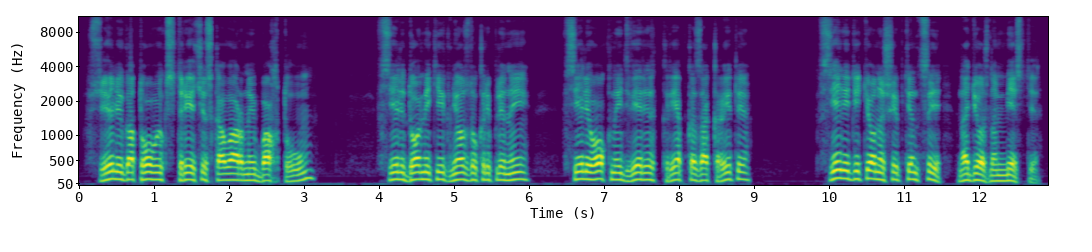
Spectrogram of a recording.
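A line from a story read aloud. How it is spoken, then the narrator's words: Loud question. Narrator (Russian): Председатель Совета, благородный олень, громко спросил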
